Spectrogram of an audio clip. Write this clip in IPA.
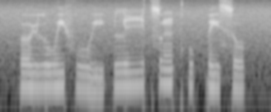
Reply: ɵ˨ ɥ l uː˨˧ j f uː˨˩ j | l iː˨˧ t͡s ʊ˥ ŋ kʷʰ ɐ˧ p̚ e˨ j s ʊ˨˥ k̚

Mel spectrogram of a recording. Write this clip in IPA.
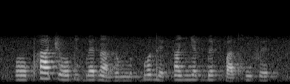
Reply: oː˨ pʰ aː˦ t͡ʃ oː˨˦ ɓ i˨ b ɛ˦ ɗ ã˨ z u˨ ŋ ʊ˨ ɡ͡b o˦ d e˨ k ã˦ ɲ ɛ˦ ɡ͡b ɛ˦ k͡p a˨ tʰ ĩ˦ f ɪ˦

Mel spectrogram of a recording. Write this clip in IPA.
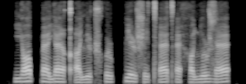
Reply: j ɒ pː æ j æ i̯ qʼ æ lʲ o ʈ͡ʂʰ u ɭ pː i ɭ ʂ i tʼ æ tʼ æ h ɒ ʎ u ɭ ɮ æ

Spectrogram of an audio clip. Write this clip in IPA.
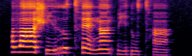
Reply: β aː˦ ʃ ĩ˨ r ʊ˦ tʰ ɛ˦˨ ŋ ã˦ k͡p i˨ ɗ u˨ tʰ ã˨

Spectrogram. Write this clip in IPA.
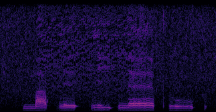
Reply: m a˨˩ p̚ l e˨˩ ʔ p l i˥˩ ʔ n ɛː˥˩ pʰ l u˥˩ ʔ

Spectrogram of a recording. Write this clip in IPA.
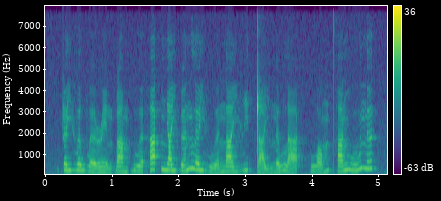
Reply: ʈ ə˧ j v ə˧ w v əː˨˩ ɹ e˨˩˨ m ɓ a˨˩ m ɓ u˨˩ ə̯ h a˦˥ k̚ ɲ a˧ j ɓ əː˧˥ n l ə˧ j v u˨˩˨ ə̯ n a˧ j v i˦˥ t̚ ʈ a˨˩˨ j n ə˧˥ w l a˨˩ k̚ | w ɔ˨˩˦ m t̪ʰ a˧˥ ŋ w u˧˥ n ə˦˥ k̚

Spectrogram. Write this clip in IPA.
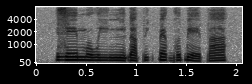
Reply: z eː˦ m o˧ w iː˧ ŋ ĩ˧ ɗ a˧ p i˦ k͡p ɛ˦˨ ɡʷ i˦ ɓ eː˨ p a˦

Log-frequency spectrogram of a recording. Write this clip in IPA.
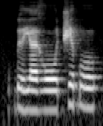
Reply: ɓ ɪ˨ j ɛ˨ ɣ oː˨ t͡ʃ ɪ˦ ɓ ʊ˦

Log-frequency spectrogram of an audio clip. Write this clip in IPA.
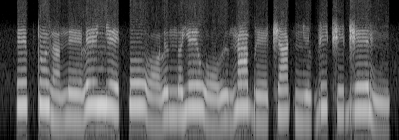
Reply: eː˦ p t ɔ̃˦ z ã˨ n eː˨ l eː˦ ɲ eː˦˨ k͡p oː˦ ɣ ɔ˨ l ɨ˧ ŋ ə˧ j eː˦ w oː˨ ɣ ɨ˨ ŋ aː˦ b eː˨ t͡ʃ aː˧ k ɲ i˨ l d i˦ t͡ʃ i˧ d͡ʒ eː˦ ɾ ĩ˨

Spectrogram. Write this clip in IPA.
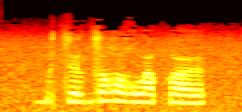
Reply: b œ t͡s œ l d͡z ɔ ʁ ø ʁ w a qʷ œ

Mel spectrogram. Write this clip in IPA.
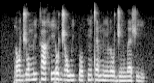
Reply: ɾ ɔ˧ d͡ʒ o˦ m i˦ k ã˦ h i˦ ɾ o˧ d͡ʒ ɔ˨ w i˧ k͡p o˧ k ĩ˦ t ɛ˧ m ĩ˨ l o˨ d͡ʒ ĩ˨ w ɛ˨ ʃ i˨

